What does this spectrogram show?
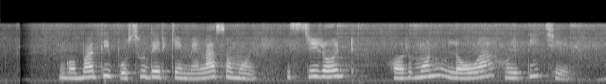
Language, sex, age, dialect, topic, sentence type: Bengali, female, 18-24, Western, agriculture, statement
